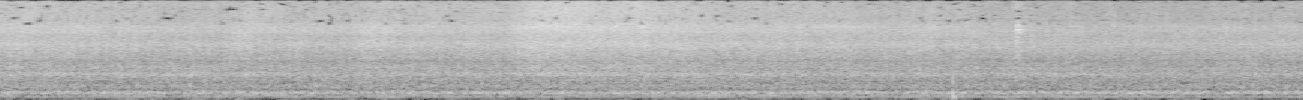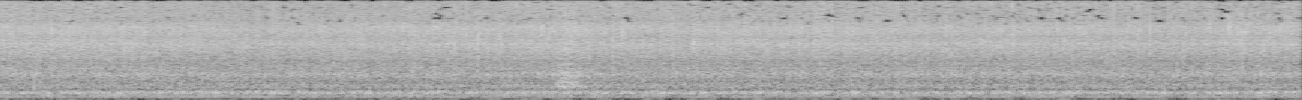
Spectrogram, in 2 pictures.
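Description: Spice paste of ginger, cashew and green chilli frying in ghee in a steel kadhai: a steady sizzle over a constant low hum.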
